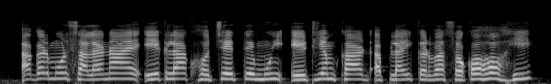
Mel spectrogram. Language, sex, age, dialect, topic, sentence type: Magahi, male, 18-24, Northeastern/Surjapuri, banking, question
